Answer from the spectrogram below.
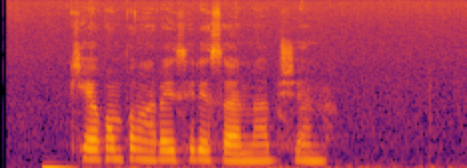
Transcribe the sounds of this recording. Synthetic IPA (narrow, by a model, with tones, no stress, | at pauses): kʰi˦a˦kɔ˦mpa˦ŋa˨ɾa˦i˦se˦ɾe˦sa˨na˦pʃa˦na˨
